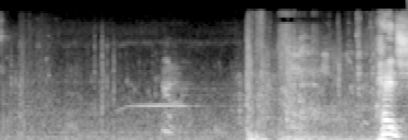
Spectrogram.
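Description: A bow string twangs as an arrow is shot.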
